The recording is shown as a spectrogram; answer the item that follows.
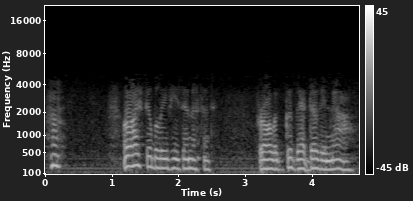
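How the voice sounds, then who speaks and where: An actress playing a middle-aged wife in a radio drama, earnest and conversational, gently persistent in her doubts. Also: fairly low pitch, moderate pace, lightly acted. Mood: concerned, doubtful. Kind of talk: 1970s radio drama acting. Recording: muffled, noisy old radio broadcast.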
